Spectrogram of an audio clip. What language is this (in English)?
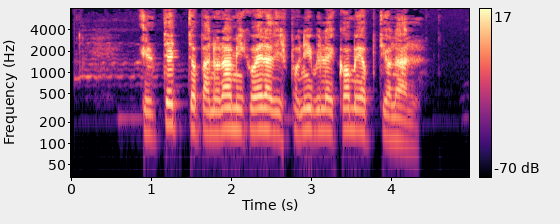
Italian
